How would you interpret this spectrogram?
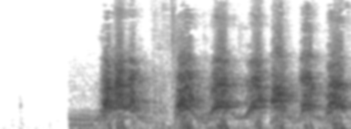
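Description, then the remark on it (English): After a brief silence, a dog barks in a quick, steady run of about half a dozen loud barks, with no voices present. “She's been bitten by rabid dogs four times, she says, and knows exactly what to look for.”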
